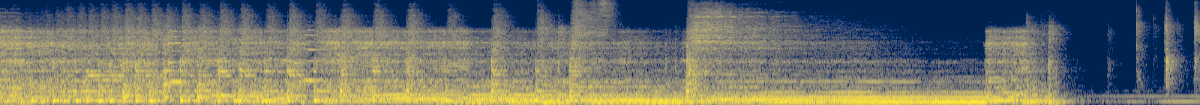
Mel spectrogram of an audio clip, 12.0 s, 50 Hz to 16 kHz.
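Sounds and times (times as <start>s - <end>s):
rock band chord ringing: 0.0s - 11.0s
low amplifier hum: 0.0s - 12.0s.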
